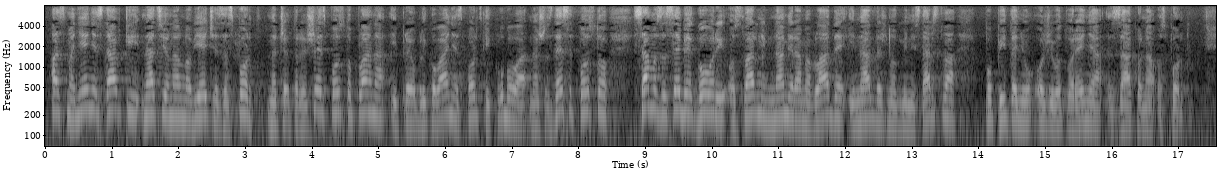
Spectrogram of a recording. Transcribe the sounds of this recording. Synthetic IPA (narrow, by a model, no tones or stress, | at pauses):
asmaɲe̞ːɲe̞st̪aːʋkinat̪sio̞nalˠno̞ʋje̞ːt͡ɕe̞zaspo̞ɾt̪nat͡ʃet̪əɾd̪eʃeːst̪̚po̞st̪o̞plˠaːnaʔipɾeobliko̞ʋaːɲe̞spo̞ɾt̪skixkluːbo̞ʋanaʃe̞zd̪e̞se̞t̪̚po̞st̪o̞saːmozase̞be̞ɡo̞ʋo̞ɾiʔo̞st̪ʋaːɾnimnaːmje̞ɾamaʋlaːd̪e̞ʔinaːd̪le̞ʒno̞ɡminist̪aɾst̪ʋa | po̞piːt̪aɲuʔoʒiʋo̞t̪ʋo̞ɾe̞ːɲazaːko̞na̰ʔo̞̰spo̞ɾt̪u̥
